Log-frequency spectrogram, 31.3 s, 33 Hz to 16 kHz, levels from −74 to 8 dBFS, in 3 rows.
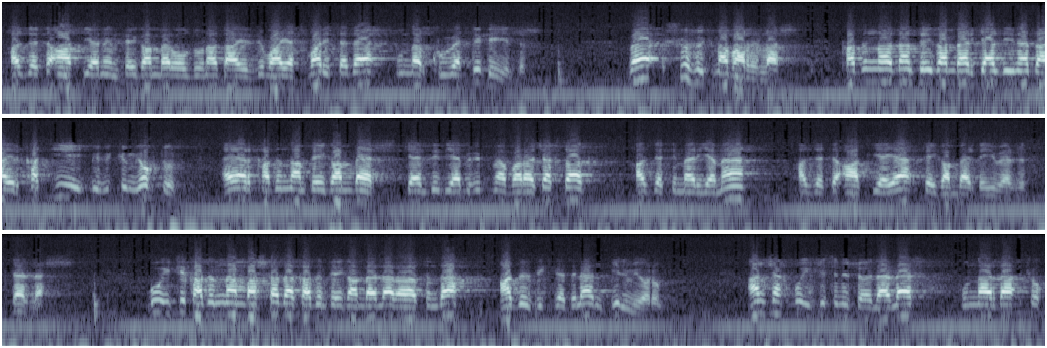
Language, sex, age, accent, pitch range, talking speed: Turkish, male, 60-79, native, 130-175 Hz, 110 wpm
